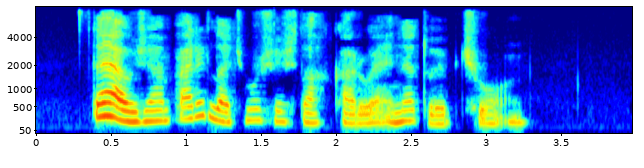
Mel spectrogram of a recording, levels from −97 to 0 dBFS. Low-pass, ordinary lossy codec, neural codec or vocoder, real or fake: 7.2 kHz; AAC, 32 kbps; codec, 16 kHz in and 24 kHz out, 1 kbps, XY-Tokenizer; fake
